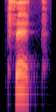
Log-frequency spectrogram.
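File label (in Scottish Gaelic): "cnead", Scottish Gaelic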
